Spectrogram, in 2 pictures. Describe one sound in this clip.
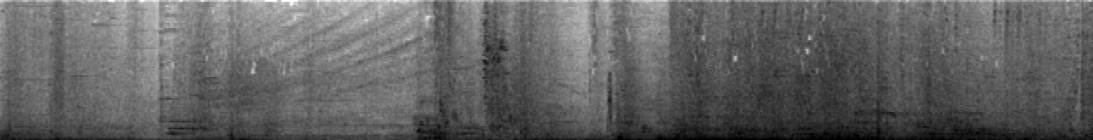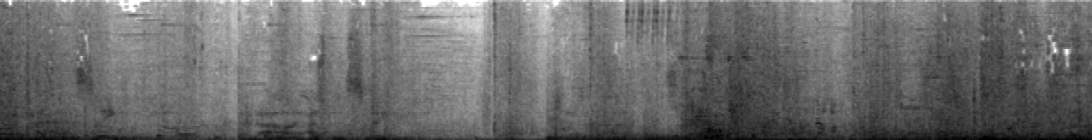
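Game spell effects whoosh and crackle in a busy fight.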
